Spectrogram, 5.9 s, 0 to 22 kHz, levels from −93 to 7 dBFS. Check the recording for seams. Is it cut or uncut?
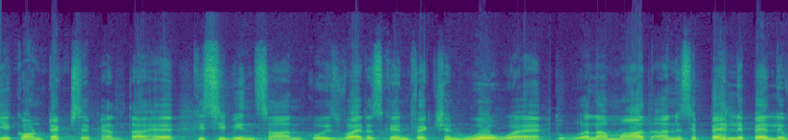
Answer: cut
